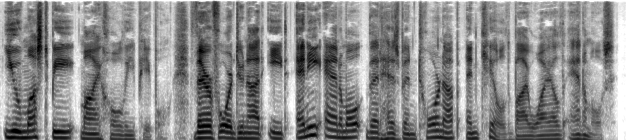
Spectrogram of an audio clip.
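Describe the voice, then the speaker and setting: A man reading scripture as a scripted audiobook narration, measured, solemn and clearly articulated. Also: medium pitch, expressive, no room sound, clean studio sound. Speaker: audiobook Bible reader.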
